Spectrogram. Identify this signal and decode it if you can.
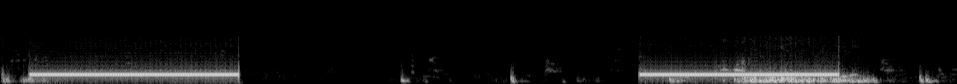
Ringback tone (North America), 440 + 480 Hz.
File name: out- - - - - .40644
